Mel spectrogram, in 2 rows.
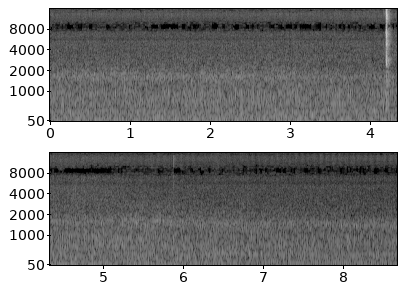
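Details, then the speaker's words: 1950s GE box fan after motor replacement, running on high blowing outwards: steady low hum with even rushing air and one brief click midway; new motor runs normally on high. "So gonna have to get some electrical tape, but for now this thing is running. I'll start it up on high, going outwards."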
